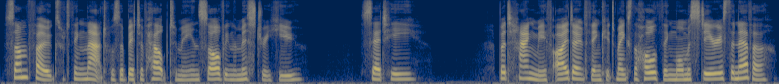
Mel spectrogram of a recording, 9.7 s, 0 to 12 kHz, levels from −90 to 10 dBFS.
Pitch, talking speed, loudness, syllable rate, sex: 210 Hz, 215 wpm, -21 LUFS, 5.4 syllables/s, female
